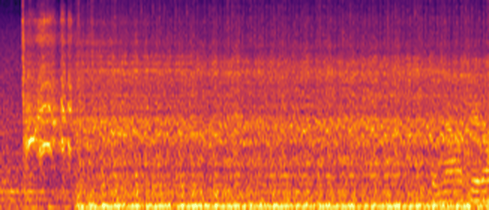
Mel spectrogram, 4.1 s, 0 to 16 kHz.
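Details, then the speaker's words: Honda VFR800Fi Generation 5 after its wax idle unit was replaced by fitting a replacement throttle body: the engine catches and drops into a steady, even low idle that holds without hunting or surging; idle is now spot on. "you can hear the idol now sits absolutely spot"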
